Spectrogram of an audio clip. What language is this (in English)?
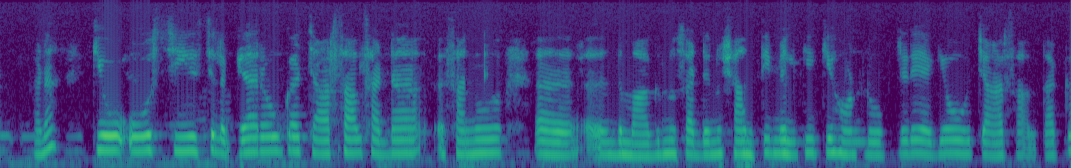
Punjabi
